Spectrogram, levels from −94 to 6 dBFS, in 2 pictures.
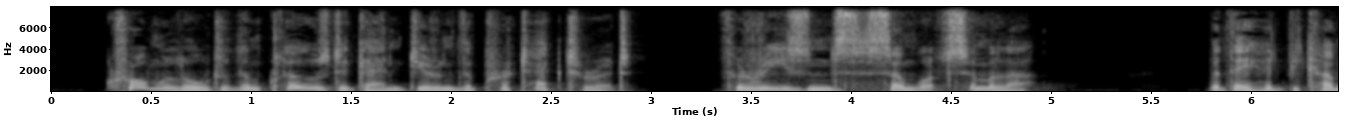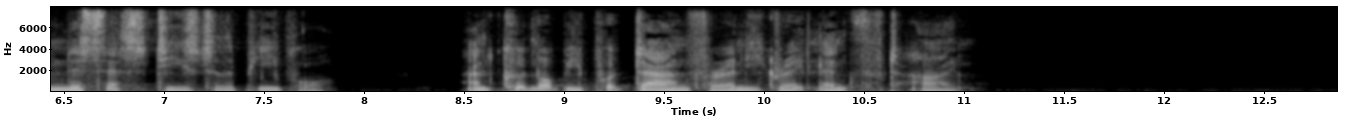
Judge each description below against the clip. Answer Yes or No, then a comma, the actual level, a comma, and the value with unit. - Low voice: No, medium, 155 Hz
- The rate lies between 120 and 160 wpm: Yes, average, 150 wpm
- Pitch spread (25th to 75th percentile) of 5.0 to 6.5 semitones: Yes, wide, 5.5 semitones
